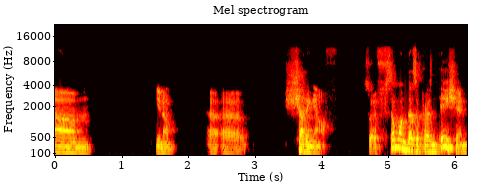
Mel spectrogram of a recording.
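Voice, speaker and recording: This man's fairly high-pitched voice carries vocal fry. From Montreal, Quebec. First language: French. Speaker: startup founder. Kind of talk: podcast interview. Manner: animated, many fillers and restarts.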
